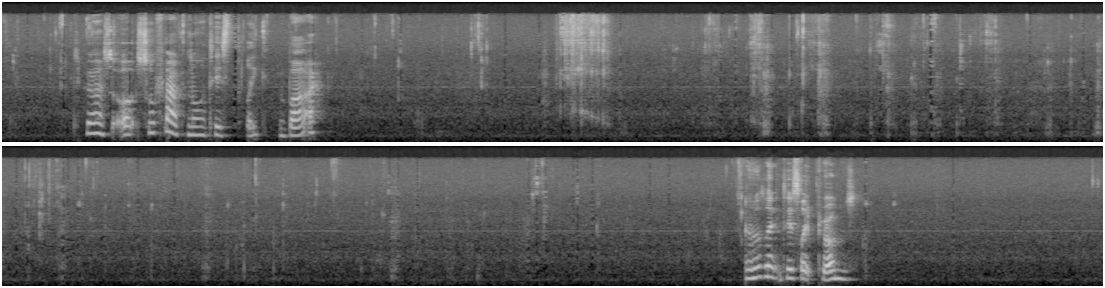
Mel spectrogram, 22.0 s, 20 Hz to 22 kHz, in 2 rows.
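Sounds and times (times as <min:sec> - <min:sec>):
person chewing crunchy food: 0:04.7 - 0:17.0.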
